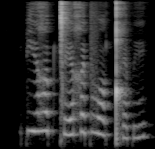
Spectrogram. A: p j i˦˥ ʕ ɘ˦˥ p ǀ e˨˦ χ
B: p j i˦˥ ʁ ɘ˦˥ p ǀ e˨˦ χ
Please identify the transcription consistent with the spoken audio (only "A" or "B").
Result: B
